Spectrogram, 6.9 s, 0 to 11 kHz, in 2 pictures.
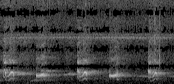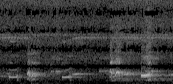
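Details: Grey-necked wood rail giving a firm song at dusk, 18:30 on 25 March 2022, while walking along lanes. Loud nasal hooting notes with harsh overtones come in a steady series, roughly one every half second.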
